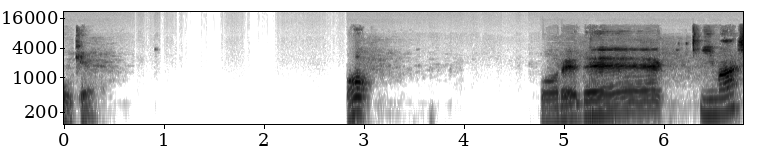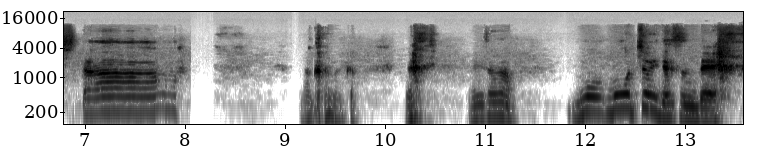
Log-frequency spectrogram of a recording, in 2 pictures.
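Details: Aphasia in a man who has had it for several years and is recovering.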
